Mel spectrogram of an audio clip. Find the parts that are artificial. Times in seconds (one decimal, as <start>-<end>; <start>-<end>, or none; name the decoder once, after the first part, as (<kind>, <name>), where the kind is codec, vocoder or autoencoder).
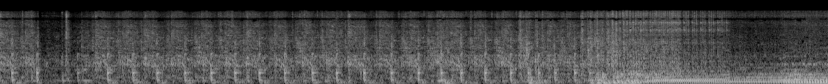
none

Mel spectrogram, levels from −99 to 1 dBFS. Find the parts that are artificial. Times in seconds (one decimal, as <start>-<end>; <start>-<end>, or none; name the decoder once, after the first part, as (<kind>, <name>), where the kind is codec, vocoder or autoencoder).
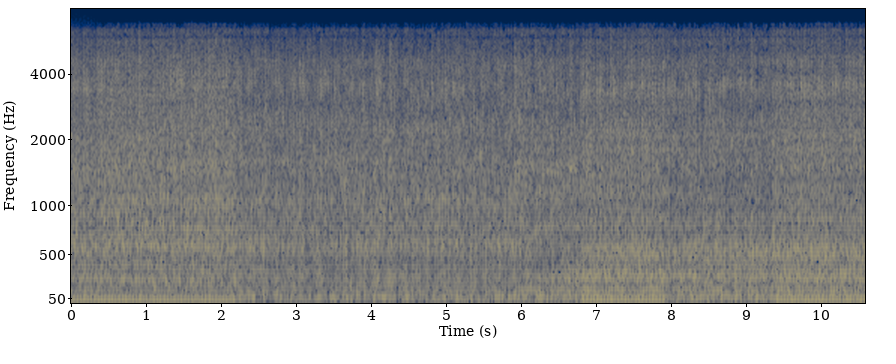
2.2-6.8 (vocoder, HiFi-GAN); 7.9-9.4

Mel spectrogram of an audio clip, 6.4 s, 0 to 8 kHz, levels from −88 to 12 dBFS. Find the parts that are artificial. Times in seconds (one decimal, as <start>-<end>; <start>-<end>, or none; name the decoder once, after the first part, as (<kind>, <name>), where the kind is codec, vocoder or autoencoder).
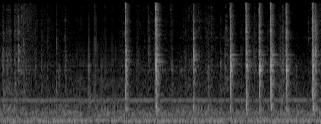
1.5-2.4 (vocoder, BigVGAN v2)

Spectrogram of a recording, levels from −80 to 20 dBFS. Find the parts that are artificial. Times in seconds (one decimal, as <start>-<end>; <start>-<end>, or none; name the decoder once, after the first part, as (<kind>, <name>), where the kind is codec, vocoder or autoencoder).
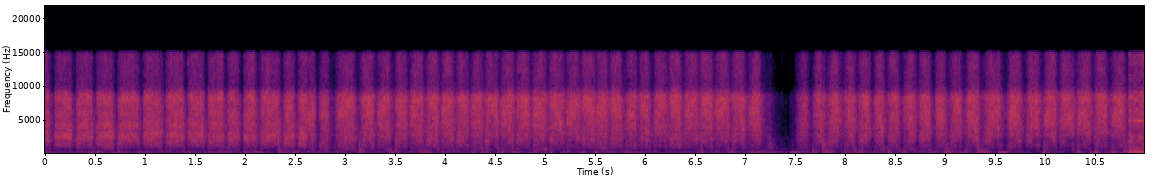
none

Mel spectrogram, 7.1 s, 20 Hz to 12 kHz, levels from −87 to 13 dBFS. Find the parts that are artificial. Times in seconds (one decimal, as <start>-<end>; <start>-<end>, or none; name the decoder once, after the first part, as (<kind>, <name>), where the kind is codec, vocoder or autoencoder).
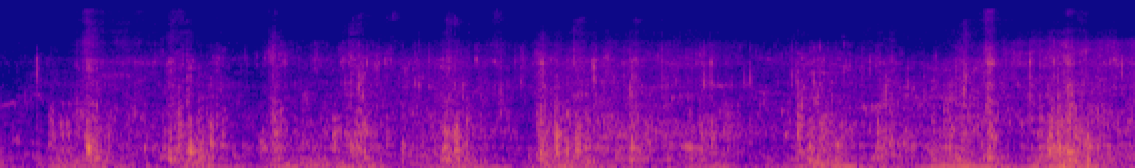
0.4-1.0 (autoencoder, DAC-VAE); 2.6-4.6; 5.9-7.1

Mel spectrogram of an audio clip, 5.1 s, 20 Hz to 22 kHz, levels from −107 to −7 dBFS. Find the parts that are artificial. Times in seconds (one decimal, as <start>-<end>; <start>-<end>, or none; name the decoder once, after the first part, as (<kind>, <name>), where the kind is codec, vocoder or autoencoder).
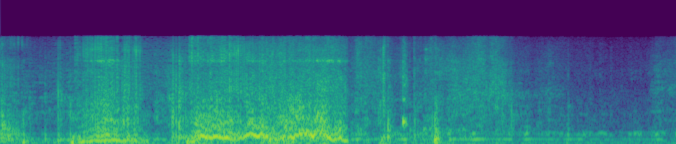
1.1-2.6 (codec, DAC)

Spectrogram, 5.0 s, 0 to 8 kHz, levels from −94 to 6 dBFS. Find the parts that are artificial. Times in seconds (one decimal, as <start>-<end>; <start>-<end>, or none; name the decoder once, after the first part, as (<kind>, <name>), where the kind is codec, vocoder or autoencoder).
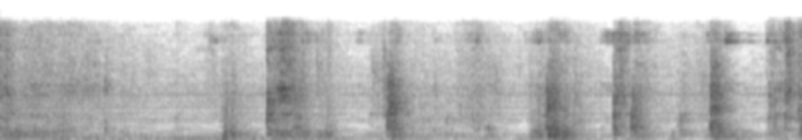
0.0-4.2 (vocoder, Vocos)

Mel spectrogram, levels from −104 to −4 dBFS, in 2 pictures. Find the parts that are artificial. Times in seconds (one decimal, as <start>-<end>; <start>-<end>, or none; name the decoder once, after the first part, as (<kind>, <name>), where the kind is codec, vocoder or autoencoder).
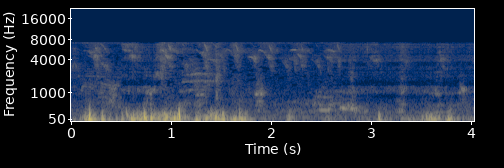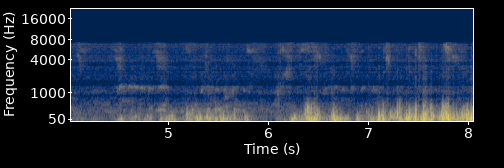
0.5-0.9 (codec, HILCodec); 2.7-8.1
